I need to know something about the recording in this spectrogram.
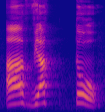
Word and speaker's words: अव्यक्तो: पहला चरण अ आदि व के साथ य पूरा, व्य के साथ आधा क व्यक, अव्यक्तो तो के बाद में अवग्रह मात्रा को लंबा खींचते हुए य पूरा बोलेंगे। अव्यक्तो य, म में अ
